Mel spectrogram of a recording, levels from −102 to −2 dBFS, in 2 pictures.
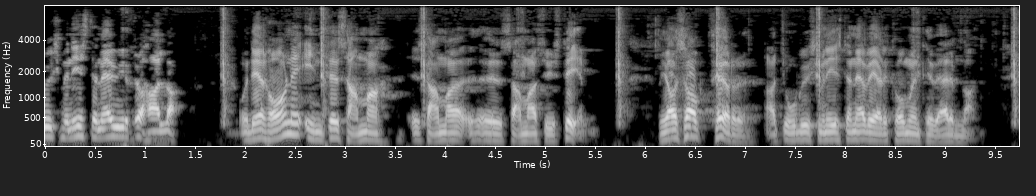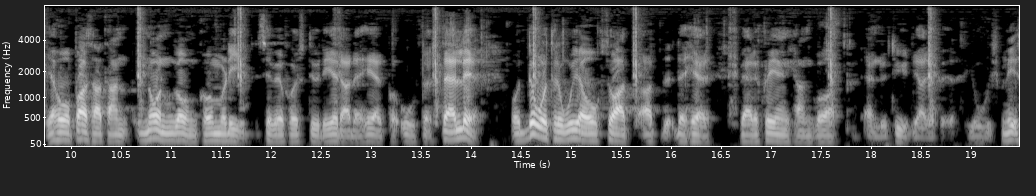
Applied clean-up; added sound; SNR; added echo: classical method Wiener filter.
